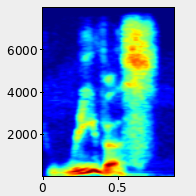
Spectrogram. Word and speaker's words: Rivas: We will picture Rebecca sitting down with some South County Hoosiers off Rivas Barracks Road, smoking some ditchweed, and that way we'll remember that Rebecca's last name is pronounced Rivas.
